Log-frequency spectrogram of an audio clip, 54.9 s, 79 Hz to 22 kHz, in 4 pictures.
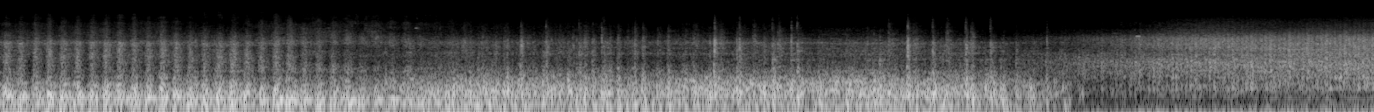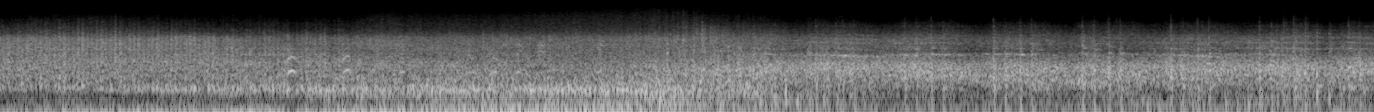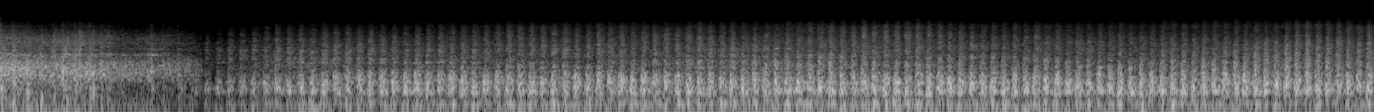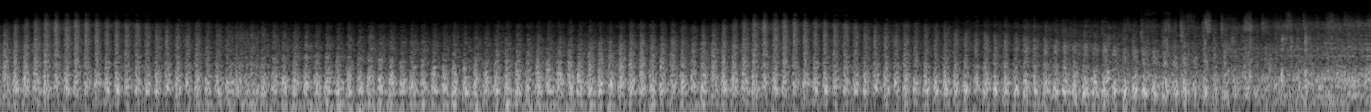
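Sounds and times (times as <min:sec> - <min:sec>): model train clattering on track: 0:00.0 - 0:03.5, 0:04.1 - 0:10.6, 0:23.0 - 0:54.9.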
